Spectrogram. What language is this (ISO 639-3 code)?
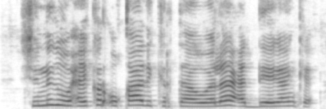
som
